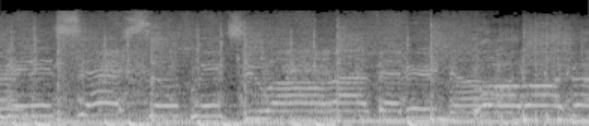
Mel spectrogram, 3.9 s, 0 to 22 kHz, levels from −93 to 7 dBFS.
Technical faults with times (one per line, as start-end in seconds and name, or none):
none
